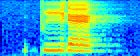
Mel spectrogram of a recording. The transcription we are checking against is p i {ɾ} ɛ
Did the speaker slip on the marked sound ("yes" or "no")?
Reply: no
